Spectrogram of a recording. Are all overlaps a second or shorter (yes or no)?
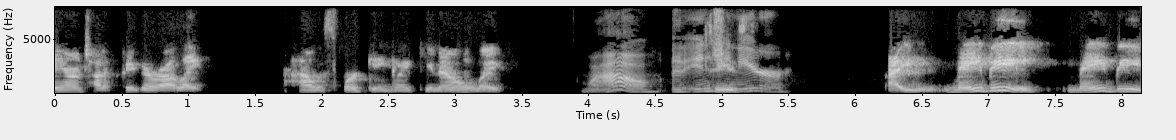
yes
